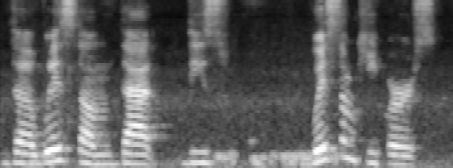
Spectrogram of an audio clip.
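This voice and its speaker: A woman's voice: mid-range voice, low-quality recording. Woman from venezuela musing in a group chat, lots of restarts, faint hiss behind. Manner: halting, restarts often, reflective. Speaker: chat participant.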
